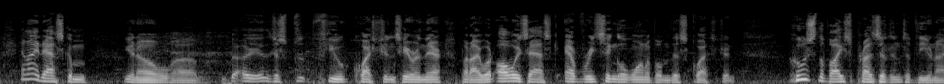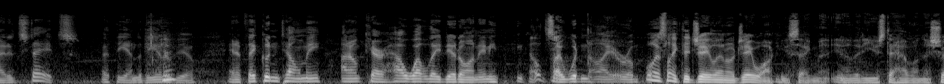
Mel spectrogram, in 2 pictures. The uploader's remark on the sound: This episode was recorded at Zest in downtown SLC.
